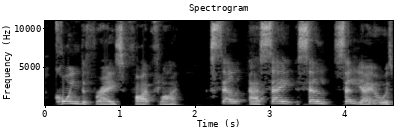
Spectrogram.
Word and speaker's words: Selye: Selye, I always pronounce his name wrong, S-E-Y-L-E, Selye, he did the general adaptive syndrome, which has put it into 3 categories.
